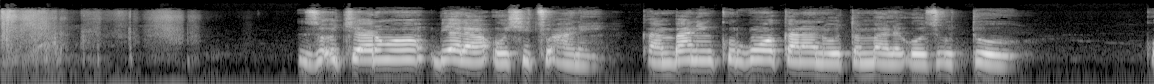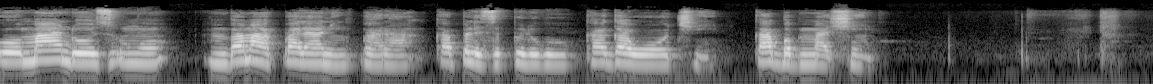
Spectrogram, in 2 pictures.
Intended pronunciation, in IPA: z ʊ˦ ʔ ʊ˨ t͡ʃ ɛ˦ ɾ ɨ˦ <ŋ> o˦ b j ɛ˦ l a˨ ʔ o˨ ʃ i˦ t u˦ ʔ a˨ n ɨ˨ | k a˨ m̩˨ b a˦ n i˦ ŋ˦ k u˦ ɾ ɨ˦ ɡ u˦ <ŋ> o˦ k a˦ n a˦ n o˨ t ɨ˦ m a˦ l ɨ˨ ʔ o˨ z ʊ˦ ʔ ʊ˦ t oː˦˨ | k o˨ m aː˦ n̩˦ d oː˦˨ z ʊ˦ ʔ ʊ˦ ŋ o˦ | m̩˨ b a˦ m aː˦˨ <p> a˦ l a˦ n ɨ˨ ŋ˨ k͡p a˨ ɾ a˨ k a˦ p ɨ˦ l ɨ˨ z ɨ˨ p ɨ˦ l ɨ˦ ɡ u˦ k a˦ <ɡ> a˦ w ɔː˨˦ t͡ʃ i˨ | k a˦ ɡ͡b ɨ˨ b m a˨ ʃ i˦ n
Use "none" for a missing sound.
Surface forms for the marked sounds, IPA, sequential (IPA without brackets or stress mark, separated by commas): ŋ, ŋ, k͡p, ɡ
